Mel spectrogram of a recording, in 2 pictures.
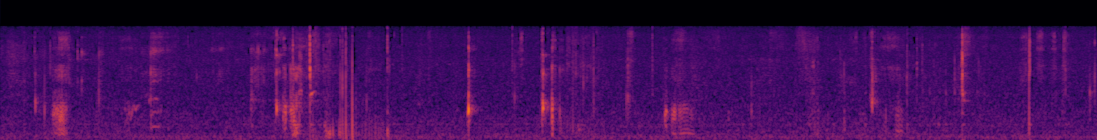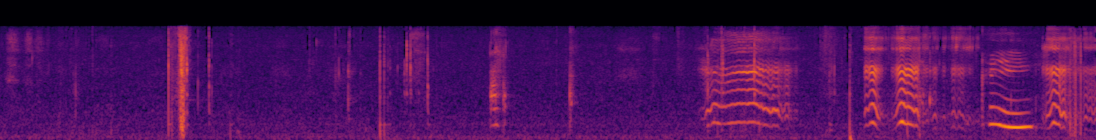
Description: both have the hiccups at the same time.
